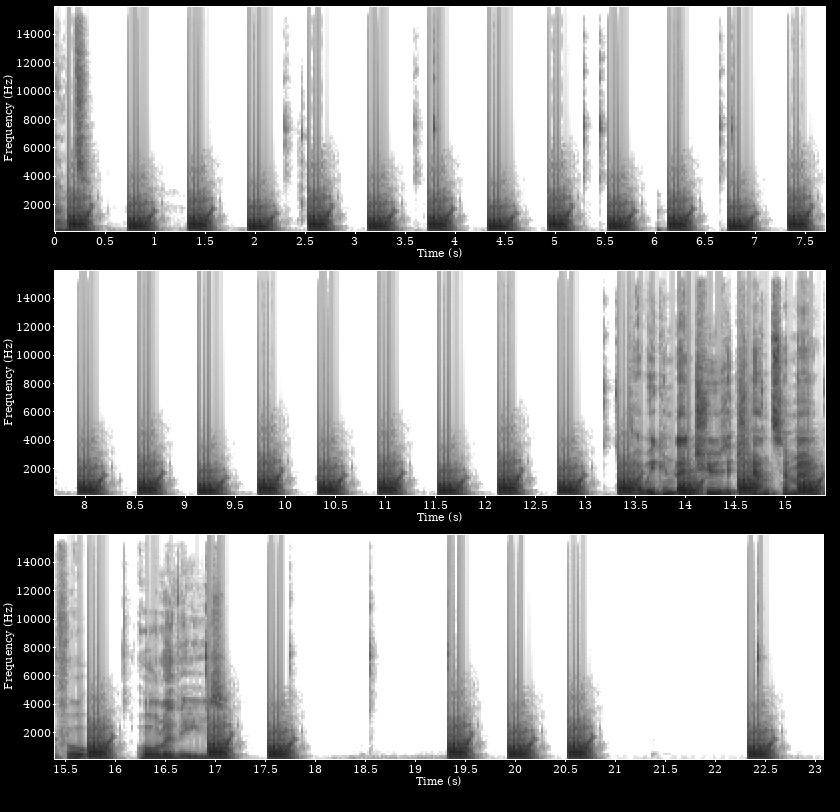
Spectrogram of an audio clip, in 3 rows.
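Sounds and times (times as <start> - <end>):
chopped vocal sample repeating: 13.3 - 15.9.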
